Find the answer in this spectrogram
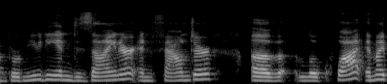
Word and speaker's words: Loquat: Joining us this evening, we have Jordan Carey, a Bermudian designer and founder of Loquat. Am I pronouncing that right, Jordan? I should have. Loquat.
